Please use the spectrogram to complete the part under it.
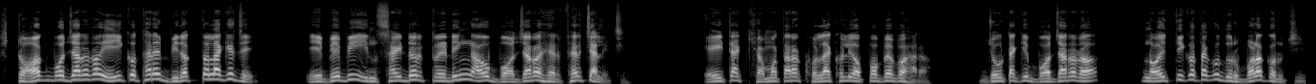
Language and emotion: Odia, disgusted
